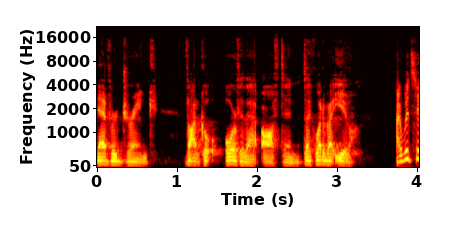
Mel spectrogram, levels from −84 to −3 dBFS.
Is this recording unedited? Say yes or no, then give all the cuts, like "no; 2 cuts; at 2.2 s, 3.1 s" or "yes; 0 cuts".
no; 2 cuts; at 1.8 s, 2.6 s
